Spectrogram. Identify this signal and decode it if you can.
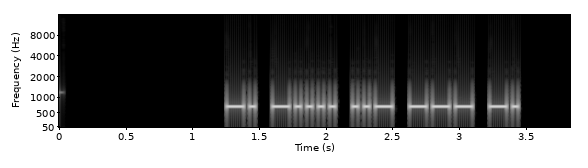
Morse code, heard as a keyed tone, about 28 wpm, 700 Hz. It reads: N6UON
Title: USA Call Signs 28wpm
